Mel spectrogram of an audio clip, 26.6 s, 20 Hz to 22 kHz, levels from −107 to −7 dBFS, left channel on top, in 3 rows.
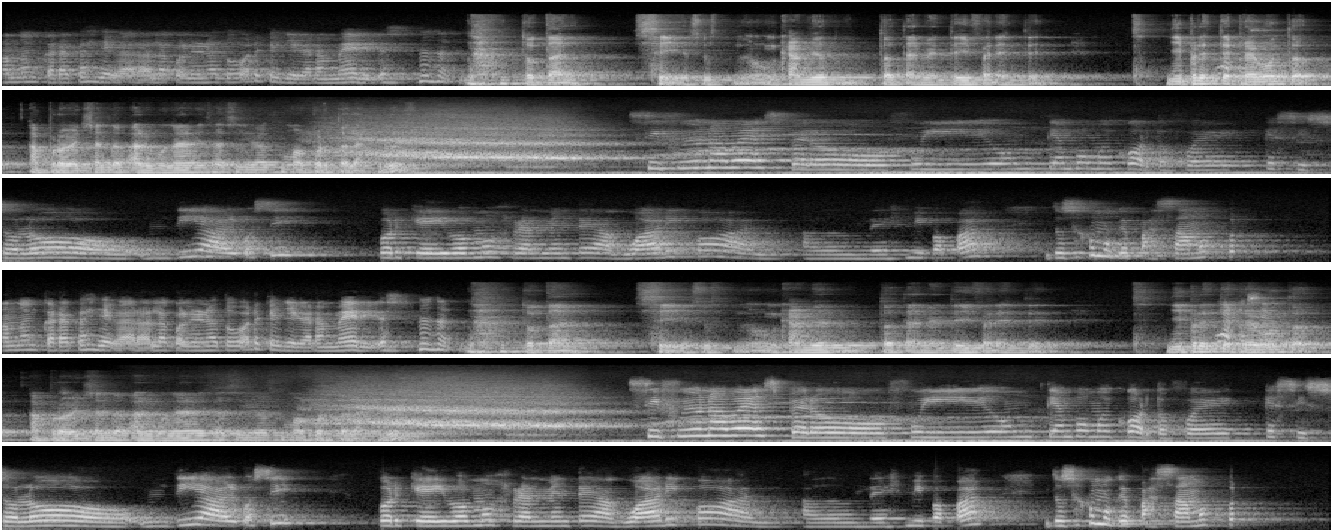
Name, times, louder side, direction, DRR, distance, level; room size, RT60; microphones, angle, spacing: voice 1, 0.0-3.0 8.1-8.6 13.1-19.7 20.2-24.3 24.7-25.9, right 5 dB, 90° right, 13 dB, 0.6 m, -29 dB
voice 2, 3.0-3.9 4.2-7.0 7.5-8.7 9.0-11.6, left 2 dB, 50° left, 7 dB, 0.9 m, -25 dB
Car, 9.7-17.5, equal, 25° right, 3.3 m, -31 dB
11.5 x 4.2 x 6.6 m, 1.3 s
head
